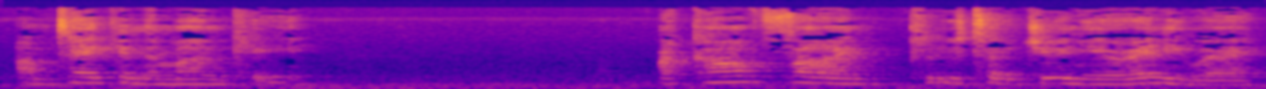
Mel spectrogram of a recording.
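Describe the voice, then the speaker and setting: An actress playing a weary, embittered wife with a scornful, deliberate manner in a radio drama. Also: female voice, medium pitch, close to an everyday voice. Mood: bitter, resigned. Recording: echoey, distant, background ambient noise.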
